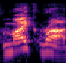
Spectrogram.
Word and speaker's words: Micra: It's Mike Ra. There you go. Micra is correcting.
